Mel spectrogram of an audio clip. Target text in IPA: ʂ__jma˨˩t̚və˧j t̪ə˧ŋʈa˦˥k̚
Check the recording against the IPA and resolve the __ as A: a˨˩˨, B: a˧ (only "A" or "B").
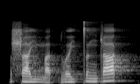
B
